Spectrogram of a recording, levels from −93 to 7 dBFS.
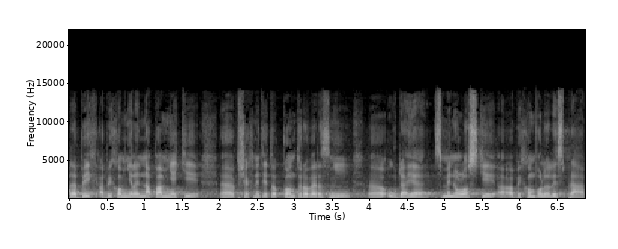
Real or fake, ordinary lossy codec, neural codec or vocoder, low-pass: real; MP3, 96 kbps; none; 14.4 kHz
